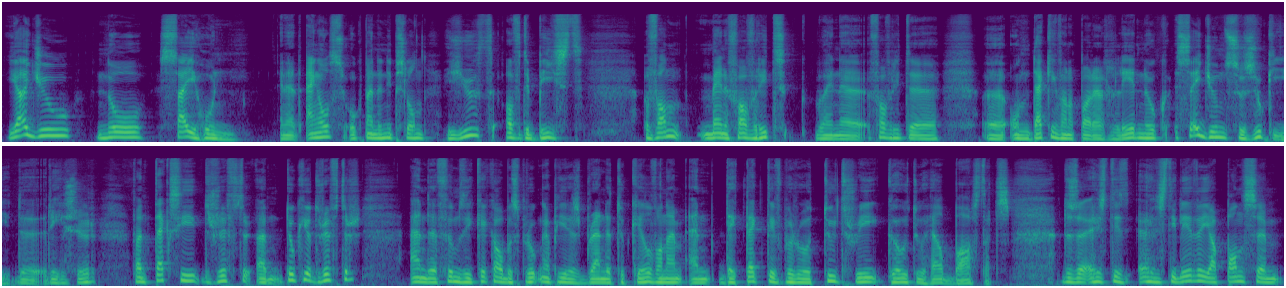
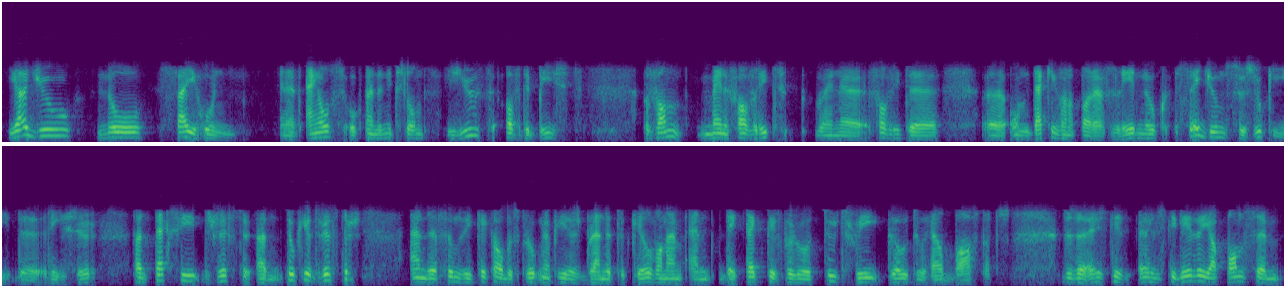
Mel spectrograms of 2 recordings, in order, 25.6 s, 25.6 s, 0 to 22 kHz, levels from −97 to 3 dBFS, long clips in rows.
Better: first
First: none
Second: phone-call audio; poor line; nothing above 3 kHz

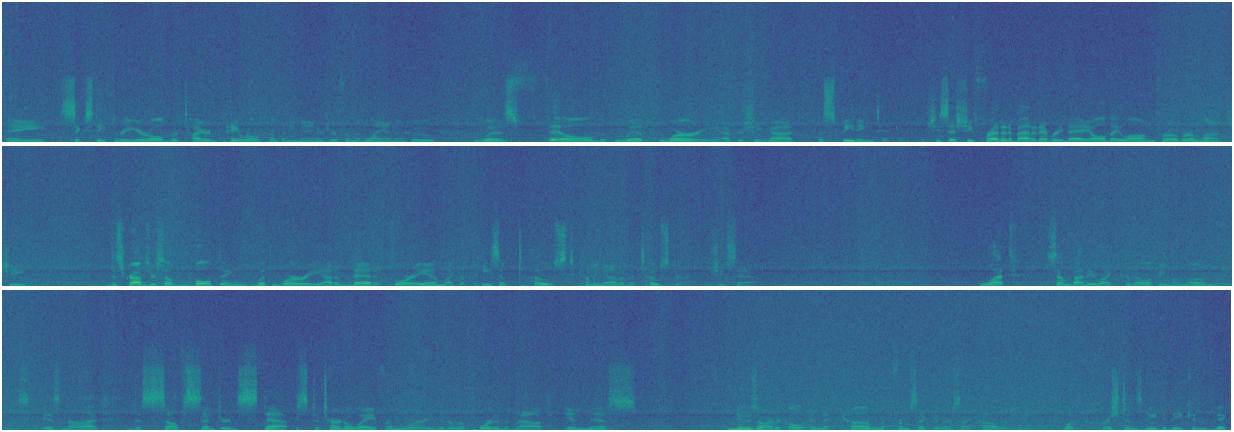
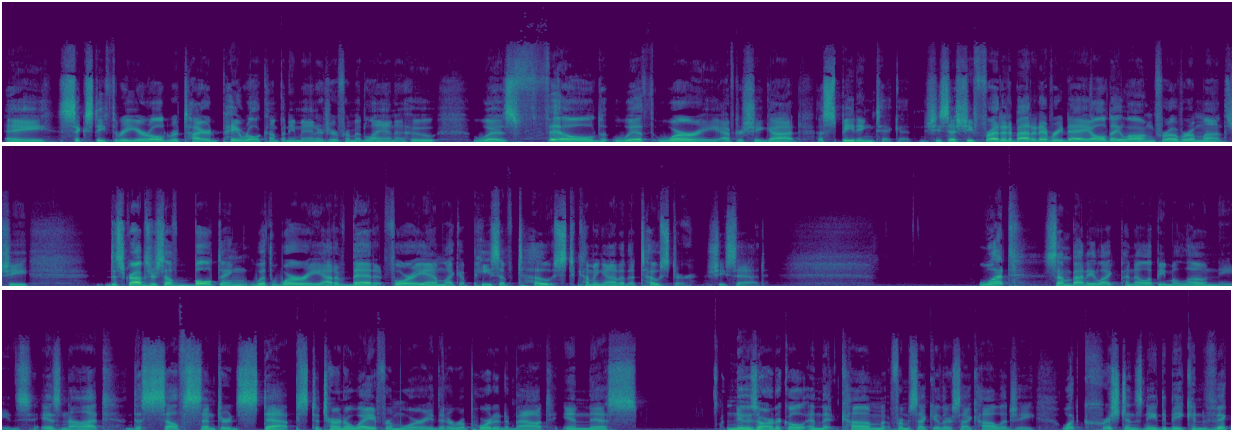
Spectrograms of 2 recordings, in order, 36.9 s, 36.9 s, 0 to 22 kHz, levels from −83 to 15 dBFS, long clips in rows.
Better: second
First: hiss; loud; throughout; 4 dB below the speech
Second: none

